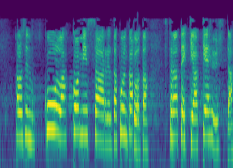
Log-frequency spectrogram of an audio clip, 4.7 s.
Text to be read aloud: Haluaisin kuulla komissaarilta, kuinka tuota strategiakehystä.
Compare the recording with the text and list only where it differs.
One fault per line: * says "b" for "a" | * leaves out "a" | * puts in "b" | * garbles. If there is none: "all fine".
all fine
